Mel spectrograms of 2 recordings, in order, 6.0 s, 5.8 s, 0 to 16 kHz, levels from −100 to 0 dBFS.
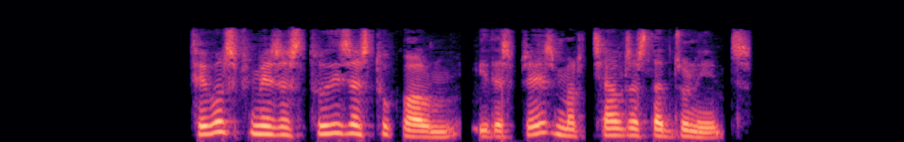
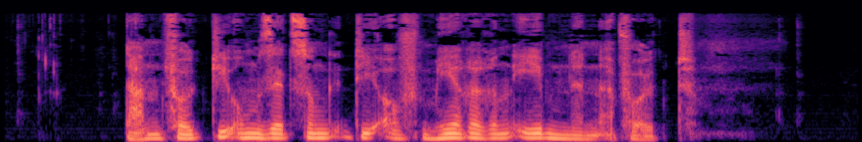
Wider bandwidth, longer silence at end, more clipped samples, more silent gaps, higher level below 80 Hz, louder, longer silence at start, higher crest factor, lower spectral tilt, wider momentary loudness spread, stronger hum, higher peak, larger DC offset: second, 7.6 kHz vs 11.5 kHz; about the same, 1.05 s vs 1.1 s; neither; first, 3.09-3.14 s, 3.91-3.95 s vs none; second, -64 dBFS vs -42 dBFS; first, -20 LUFS vs -23 LUFS; first, 1.3 s vs 0.85 s; about the same, 18 dB vs 20 dB; about the same, -5 dB/octave vs -5 dB/octave; second, 7 LU vs 10 LU; neither; about the same, -4 dBFS vs -4 dBFS; neither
